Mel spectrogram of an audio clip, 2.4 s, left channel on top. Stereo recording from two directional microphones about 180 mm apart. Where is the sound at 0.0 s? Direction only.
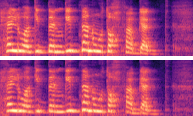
35° left (ahead or behind).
